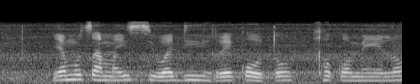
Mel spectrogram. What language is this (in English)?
Tswana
